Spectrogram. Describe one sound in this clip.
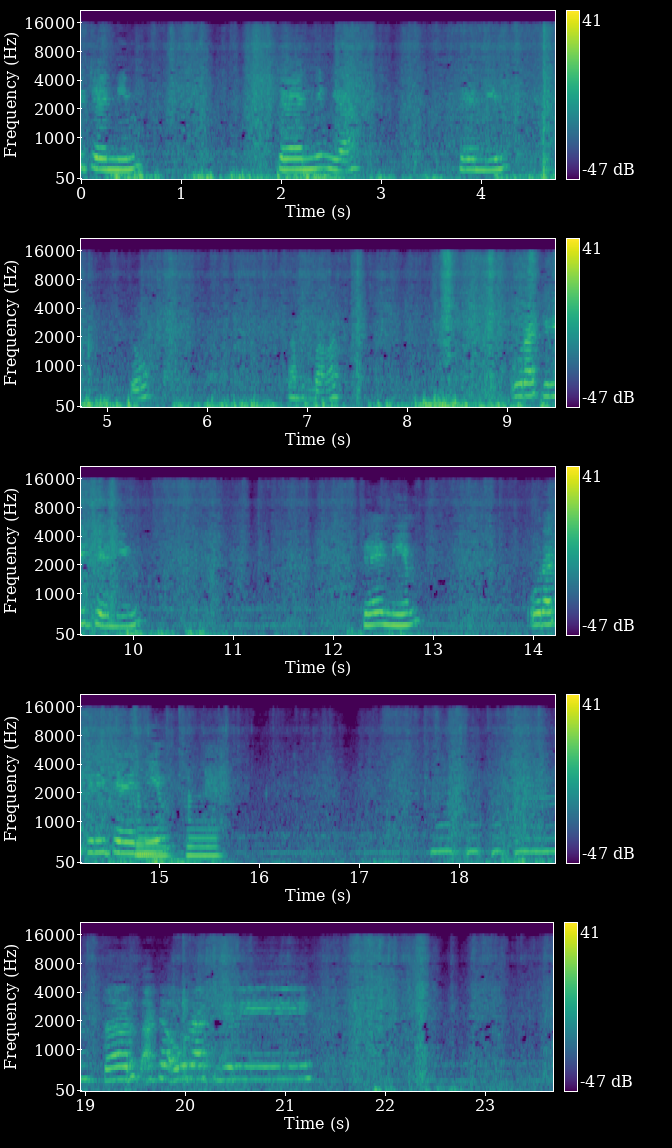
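Fabric rustles as clothes are handled.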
